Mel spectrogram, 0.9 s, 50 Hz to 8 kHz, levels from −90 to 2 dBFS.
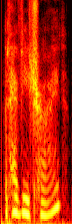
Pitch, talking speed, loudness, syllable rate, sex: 200 Hz, 265 wpm, -15 LUFS, 4.7 syllables/s, female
